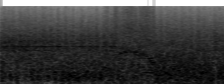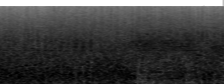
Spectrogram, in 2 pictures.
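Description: Loud, steady rushing noise of a hovering rescue helicopter: rotor, turbine and wind, taken in at the open cabin door during a hoist.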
